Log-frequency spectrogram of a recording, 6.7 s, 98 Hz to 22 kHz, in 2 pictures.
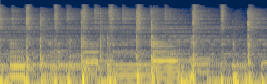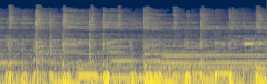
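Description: Music with guitar and bass and a steady beat, playing loud through car audio speakers in a demo box powered by an AudioControl D-5.1300 five-channel amplifier, picked up in an echoey shop.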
